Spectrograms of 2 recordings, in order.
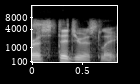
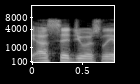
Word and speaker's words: assiduously: Assiduously or astiduously? Because I don't think assiduous is – It's actually assiduously, and yeah. I mispronounced it.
